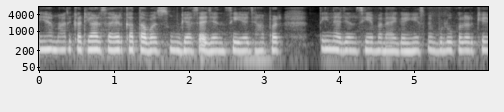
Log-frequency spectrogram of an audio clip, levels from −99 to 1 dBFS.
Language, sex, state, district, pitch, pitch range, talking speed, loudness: Hindi, female, Bihar, Katihar, 205 Hz, 200-215 Hz, 210 wpm, -18 LUFS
